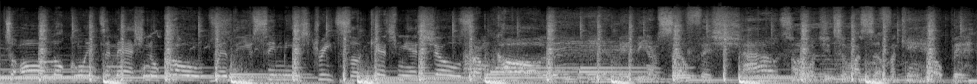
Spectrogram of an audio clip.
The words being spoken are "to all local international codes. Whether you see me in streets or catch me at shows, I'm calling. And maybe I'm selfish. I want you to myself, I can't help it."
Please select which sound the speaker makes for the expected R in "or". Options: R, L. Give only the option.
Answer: L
